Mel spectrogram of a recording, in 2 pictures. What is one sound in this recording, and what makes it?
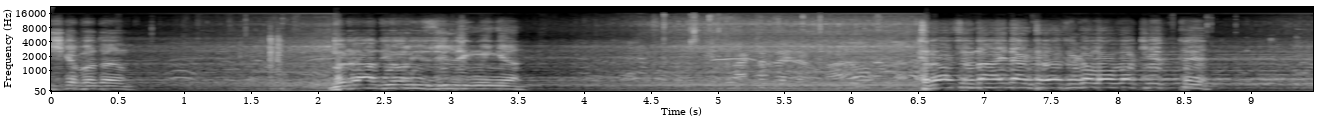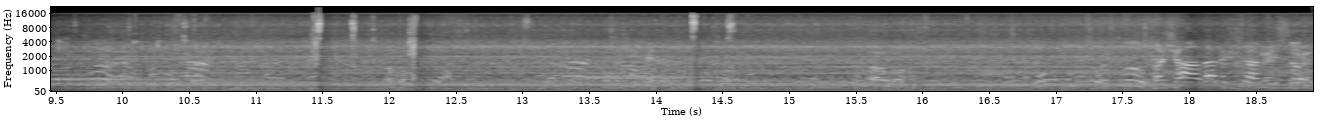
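A crowd of men shouts and calls out in the distance outdoors.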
